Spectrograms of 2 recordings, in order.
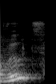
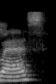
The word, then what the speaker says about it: Ruiz: Miguel Roots? I always Don want to say Miguel Roots. Ruiz.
